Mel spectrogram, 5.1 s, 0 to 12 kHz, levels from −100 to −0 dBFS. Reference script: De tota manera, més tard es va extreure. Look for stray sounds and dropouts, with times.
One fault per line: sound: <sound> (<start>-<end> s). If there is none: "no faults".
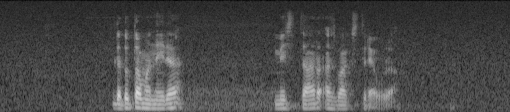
no faults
